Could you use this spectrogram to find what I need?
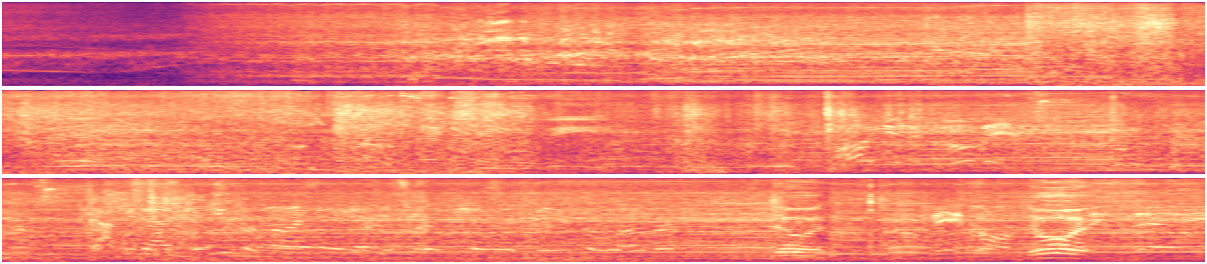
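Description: A sports car engine roars and revs at high speed.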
